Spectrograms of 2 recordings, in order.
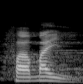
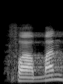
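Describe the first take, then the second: First: The N sound merges into the following sound. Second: The final N sound is pronounced clearly. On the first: "dia harus masuk" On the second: "Awalnya nun sukun ketemu ya itu man"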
